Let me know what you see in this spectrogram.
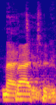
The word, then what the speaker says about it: Mattoon: Mattoon. You pronounce both T's.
